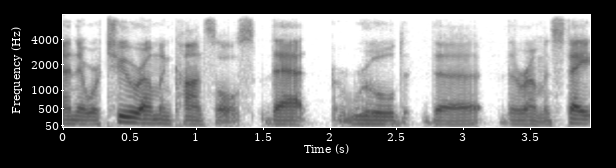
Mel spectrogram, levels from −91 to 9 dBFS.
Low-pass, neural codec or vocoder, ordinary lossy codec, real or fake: 7.2 kHz; vocoder, 22.05 kHz, 80 mel bands, WaveNeXt; Opus, 32 kbps; fake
